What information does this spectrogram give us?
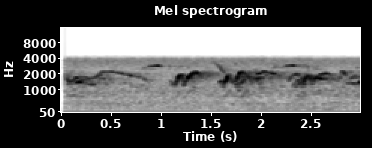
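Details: Autumn flock of currawongs, possibly close to 30, gathered in trees around a yard, give eerie ringing, whistled calls that slide up and down and overlap, with a steady low rumble underneath.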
